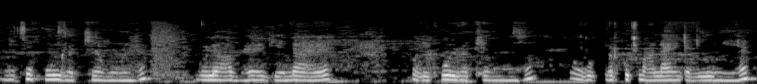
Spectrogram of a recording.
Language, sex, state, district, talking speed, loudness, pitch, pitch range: Hindi, female, Bihar, Purnia, 175 wpm, -17 LUFS, 195 Hz, 185-210 Hz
